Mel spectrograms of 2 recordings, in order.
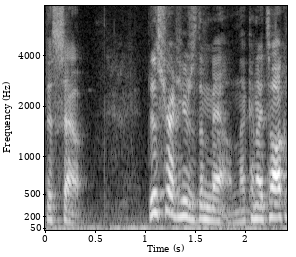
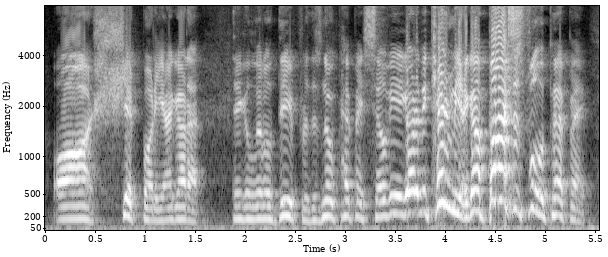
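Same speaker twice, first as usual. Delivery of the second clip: rising into a manic yell; frantic rant; 8 dB louder than usual. Acted. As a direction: spiral into loud panic. Frantic retold inner rant.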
